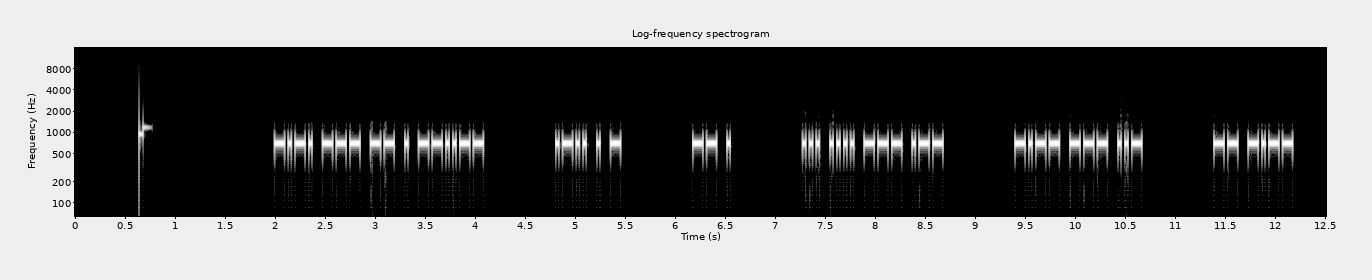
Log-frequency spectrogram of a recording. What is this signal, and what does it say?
Morse code, heard as a keyed tone, about 34 wpm, 700 Hz. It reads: COME, LET ME SHOW YOU MY
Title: 3x Word-Spacing - Sentences from Top 500 Words - 35wpm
